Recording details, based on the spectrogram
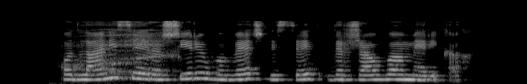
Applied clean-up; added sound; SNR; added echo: none; Cutlery, silverware; 13 dB; none.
